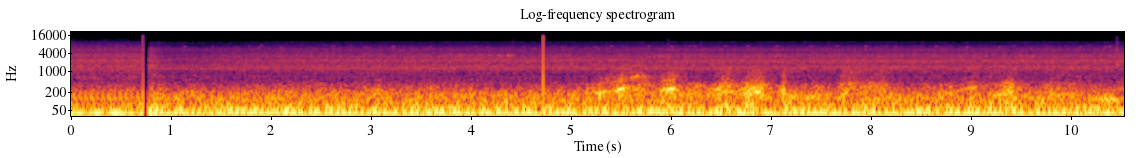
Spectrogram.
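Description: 2012 Jeep Wrangler JK's 3.6-litre V6 idling steadily while it warms up, a low rumble heard from inside the cab.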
